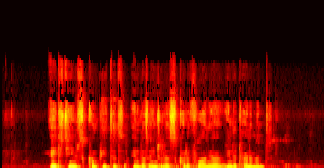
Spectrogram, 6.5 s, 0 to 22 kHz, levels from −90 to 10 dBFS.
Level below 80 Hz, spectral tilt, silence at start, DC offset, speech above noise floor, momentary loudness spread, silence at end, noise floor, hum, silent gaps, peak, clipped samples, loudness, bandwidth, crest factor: -58 dBFS; -5 dB/octave; 1 s; under 0.1%; 42 dB; 8 LU; 0.75 s; -61 dBFS; none; none; -2 dBFS; under 0.1%; -19 LUFS; 15 kHz; 18 dB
